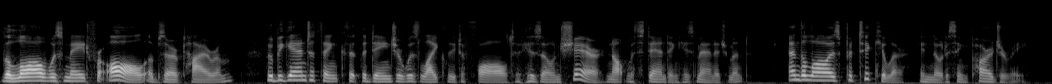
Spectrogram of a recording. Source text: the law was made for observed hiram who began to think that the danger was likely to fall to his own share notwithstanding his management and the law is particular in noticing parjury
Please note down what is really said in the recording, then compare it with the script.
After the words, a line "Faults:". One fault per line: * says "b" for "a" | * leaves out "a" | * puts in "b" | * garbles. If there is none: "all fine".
the law was made for all observed hiram who began to think that the danger was likely to fall to his own share notwithstanding his management and the law is particular in noticing parjury
Faults:
* puts in "all"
